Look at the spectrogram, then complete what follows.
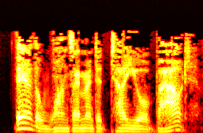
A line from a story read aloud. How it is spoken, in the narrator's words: Matt muttered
